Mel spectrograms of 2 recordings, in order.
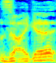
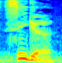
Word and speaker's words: Sieger: It's like, it's not Zyger, it's Sieger.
